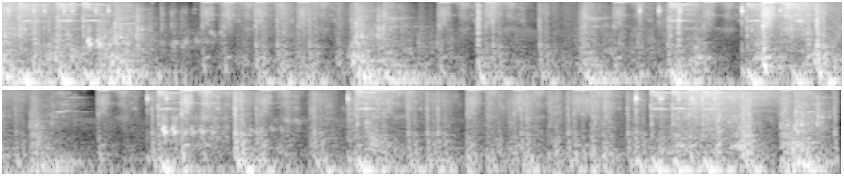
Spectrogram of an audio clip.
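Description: Game battle sounds of clashing weapons and impacts play rapidly and continuously.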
